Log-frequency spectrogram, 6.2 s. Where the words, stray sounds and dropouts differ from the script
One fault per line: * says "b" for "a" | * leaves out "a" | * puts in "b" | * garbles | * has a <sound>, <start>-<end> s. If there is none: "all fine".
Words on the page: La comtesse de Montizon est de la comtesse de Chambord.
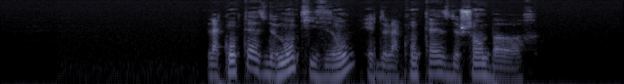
all fine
